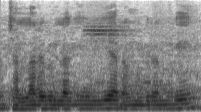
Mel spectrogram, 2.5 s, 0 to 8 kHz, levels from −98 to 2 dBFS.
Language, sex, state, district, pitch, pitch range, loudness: Hindi, male, Uttar Pradesh, Shamli, 105 Hz, 100-105 Hz, -17 LUFS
